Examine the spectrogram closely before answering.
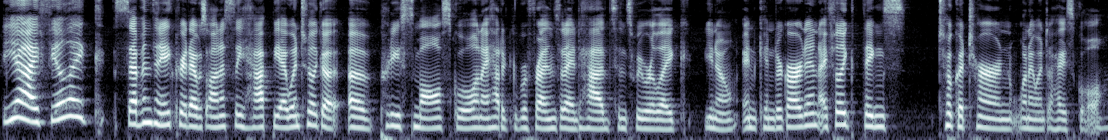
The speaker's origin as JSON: {"language": "English", "town": "Houston", "region": "Texas", "country": "United States", "tie": "born or raised there", "said": "I grew up in Houston, Texas."}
